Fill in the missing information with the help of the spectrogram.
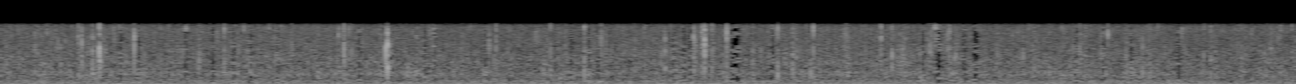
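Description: Steady hiss of a trail camera's microphone, with scattered short crackles and ticks a few times a second.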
